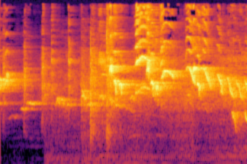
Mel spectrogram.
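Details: Vigorous white-rumped shama song meant to set other shamas singing: soft level whistles open the phrase, then a bright cascade of high chirps and descending whistled slurs.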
